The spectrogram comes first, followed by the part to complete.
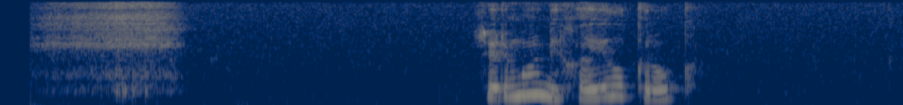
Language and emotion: Russian, sad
